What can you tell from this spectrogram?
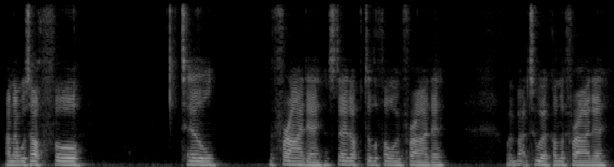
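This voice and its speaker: This podcast host is a middle-aged woman from Lancashire, England, chatting casually. Laryngitis has left her naturally low voice hoarse, and she wanders off and starts over repeatedly. Her delivery is flat and moderately paced.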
